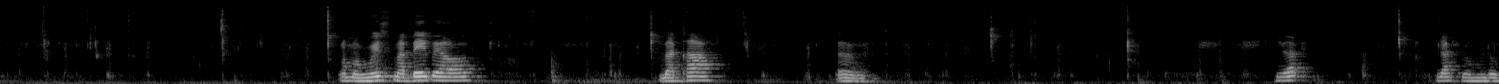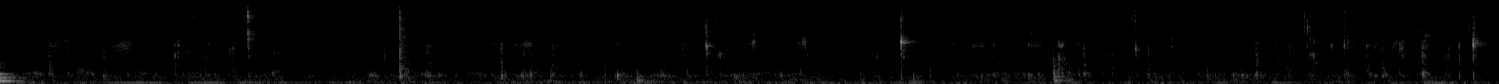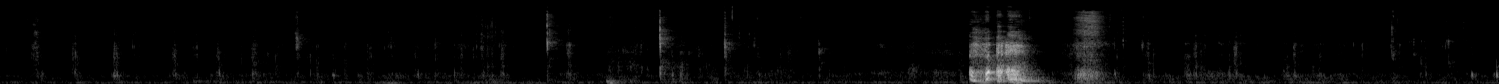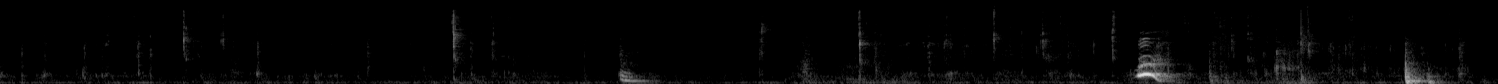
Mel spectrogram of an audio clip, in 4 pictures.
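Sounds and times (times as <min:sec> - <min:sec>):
chewing and biting food: 0:00.0 - 0:03.5, 0:04.5 - 0:39.7, 0:40.5 - 0:51.1, 0:51.9 - 0:59.9.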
